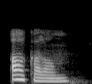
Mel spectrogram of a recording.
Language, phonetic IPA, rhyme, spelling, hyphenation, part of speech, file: Hungarian, [ˈɒlkɒlom], -om, alkalom, al‧ka‧lom, noun, Hu-alkalom.ogg
- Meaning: 1. occasion, opportunity, chance 2. occasion (the time when something happens) 3. time, occasion, instance, occurrence (see also the examples at alkalommal)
